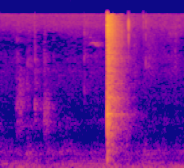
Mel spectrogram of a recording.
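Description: A plastic eyeshadow palette's clear lid snapping shut: one sharp click about one and a half seconds in, over faint room tone.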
